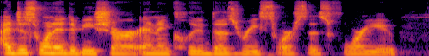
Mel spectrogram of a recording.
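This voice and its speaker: A woman's fairly low, monotone voice with flat intonation, at a fairly quick pace, in a Texan accent. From Texas. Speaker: educator, former teacher. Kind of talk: webinar presentation. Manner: loud.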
